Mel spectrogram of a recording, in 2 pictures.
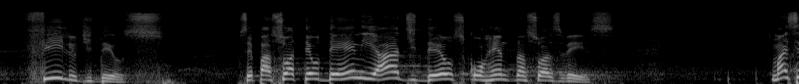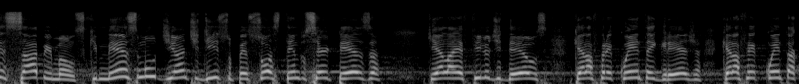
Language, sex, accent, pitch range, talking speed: English, male, Brazilian, 215-280 Hz, 150 wpm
